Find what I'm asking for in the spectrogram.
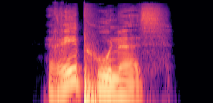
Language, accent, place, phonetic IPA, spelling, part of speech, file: German, Germany, Berlin, [ˈʁeːpˌhuːnəs], Rebhuhnes, noun, De-Rebhuhnes.ogg
- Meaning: genitive singular of Rebhuhn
